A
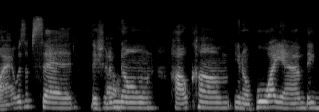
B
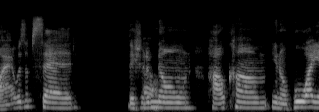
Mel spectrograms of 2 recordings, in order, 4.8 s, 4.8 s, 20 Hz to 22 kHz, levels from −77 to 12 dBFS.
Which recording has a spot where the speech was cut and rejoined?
A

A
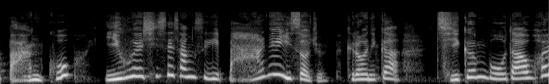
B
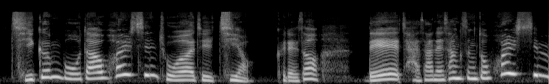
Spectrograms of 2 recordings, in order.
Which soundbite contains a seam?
A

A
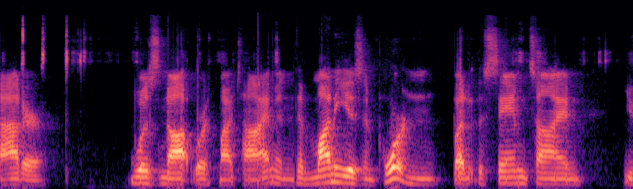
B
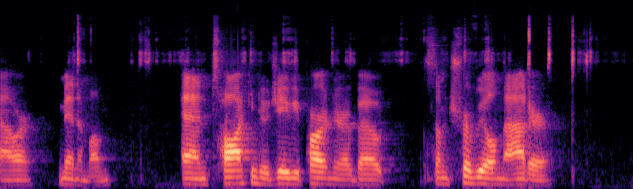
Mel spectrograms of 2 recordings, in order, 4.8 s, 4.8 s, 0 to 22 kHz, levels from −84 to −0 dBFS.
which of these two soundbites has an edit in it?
A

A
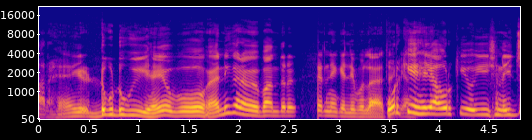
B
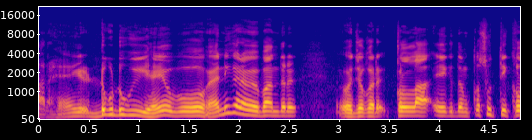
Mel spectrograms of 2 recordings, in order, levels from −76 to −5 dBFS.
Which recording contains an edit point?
A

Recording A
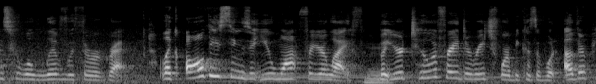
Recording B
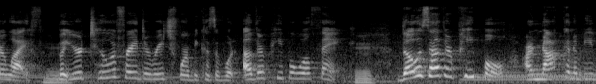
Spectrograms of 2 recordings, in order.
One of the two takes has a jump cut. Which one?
A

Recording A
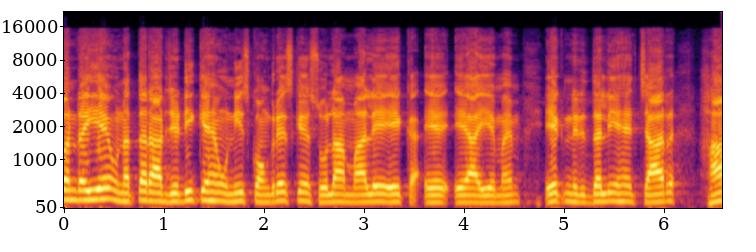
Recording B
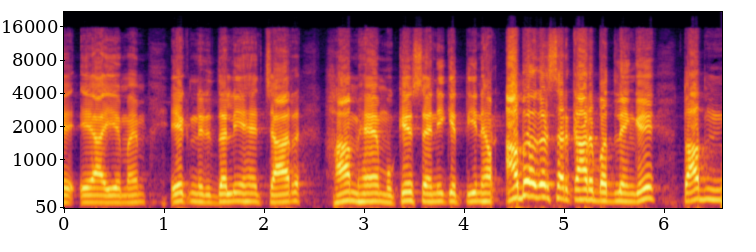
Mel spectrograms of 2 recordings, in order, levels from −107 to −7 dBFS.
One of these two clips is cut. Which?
B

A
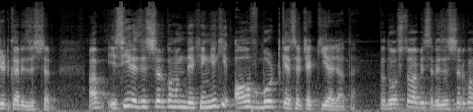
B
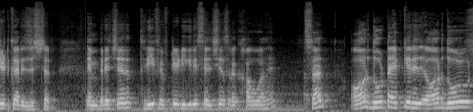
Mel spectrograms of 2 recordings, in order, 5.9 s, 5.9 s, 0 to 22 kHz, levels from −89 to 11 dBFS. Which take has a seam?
B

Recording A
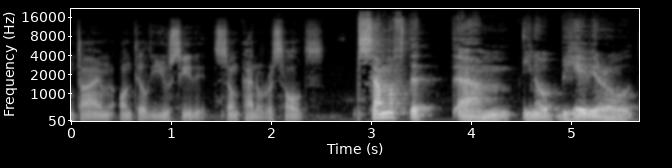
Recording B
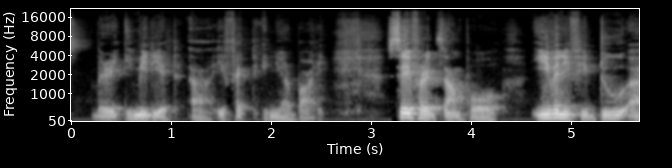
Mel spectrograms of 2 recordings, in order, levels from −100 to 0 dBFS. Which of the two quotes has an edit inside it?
A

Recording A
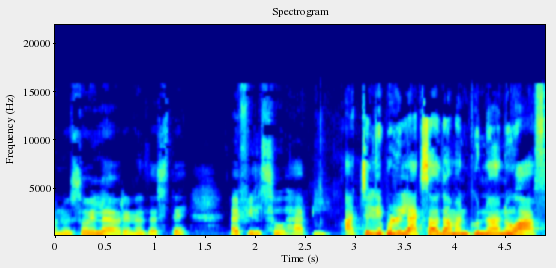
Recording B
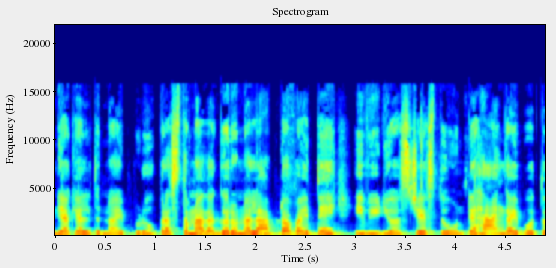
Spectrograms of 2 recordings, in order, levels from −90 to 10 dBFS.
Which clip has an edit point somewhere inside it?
A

